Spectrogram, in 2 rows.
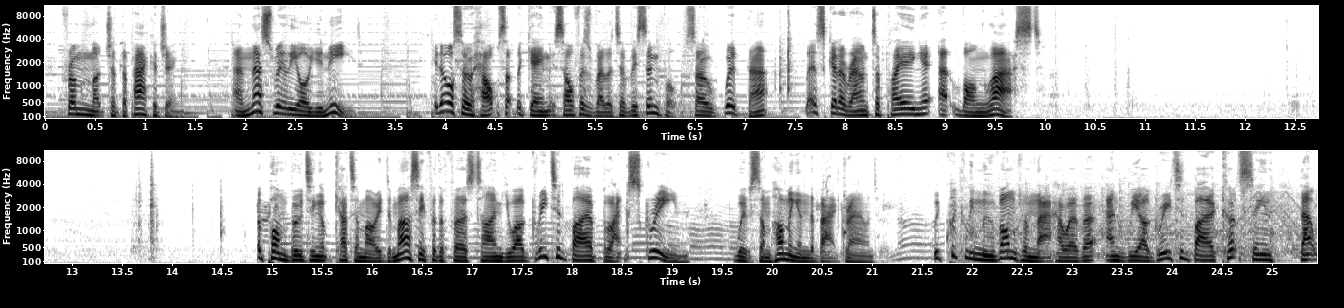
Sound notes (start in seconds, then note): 10.5 disc insertion noises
